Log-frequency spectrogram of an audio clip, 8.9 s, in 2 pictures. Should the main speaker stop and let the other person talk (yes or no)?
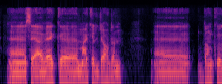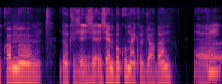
no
